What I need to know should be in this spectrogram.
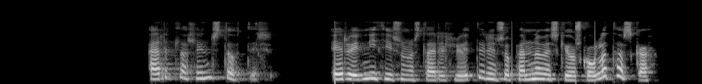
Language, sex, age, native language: Icelandic, female, 40-49, Icelandic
